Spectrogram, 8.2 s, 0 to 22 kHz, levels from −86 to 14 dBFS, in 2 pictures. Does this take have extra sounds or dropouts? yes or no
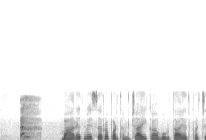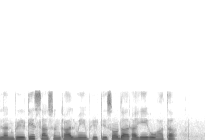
yes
